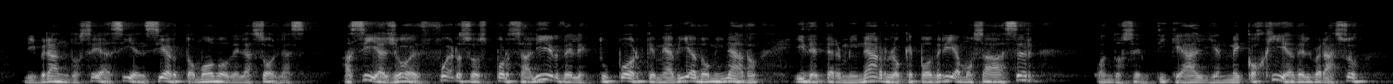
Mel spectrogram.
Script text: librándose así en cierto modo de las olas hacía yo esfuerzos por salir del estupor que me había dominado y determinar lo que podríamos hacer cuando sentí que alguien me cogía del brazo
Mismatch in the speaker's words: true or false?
false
